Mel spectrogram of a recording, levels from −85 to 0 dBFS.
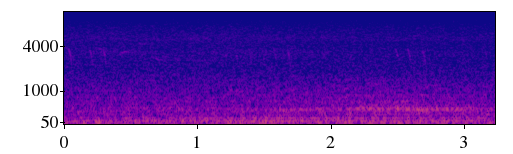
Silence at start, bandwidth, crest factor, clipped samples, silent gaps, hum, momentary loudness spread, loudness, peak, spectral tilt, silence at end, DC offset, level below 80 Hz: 0 s; 11.5 kHz; 14 dB; under 0.1%; none; none; 4 LU; -48 LUFS; -32 dBFS; -5.5 dB/octave; 0 s; under 0.1%; -54 dBFS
